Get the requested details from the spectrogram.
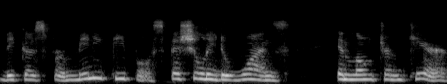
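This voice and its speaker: Somewhat breathy and dark, mellow in tone, a woman with a French accent speaks at a fairly high pitch with ordinary pitch variation. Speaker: university professor. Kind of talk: webinar presentation. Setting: webinar.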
